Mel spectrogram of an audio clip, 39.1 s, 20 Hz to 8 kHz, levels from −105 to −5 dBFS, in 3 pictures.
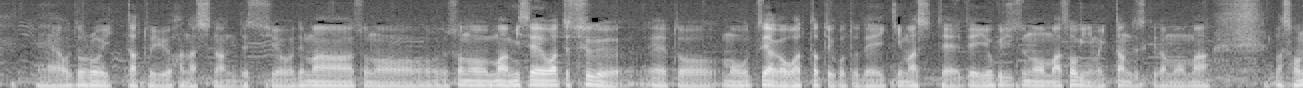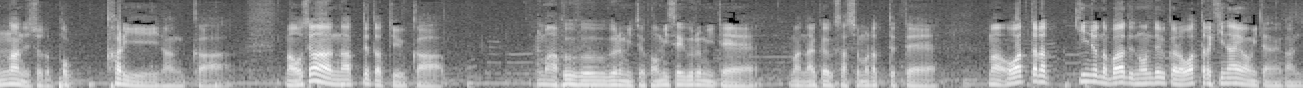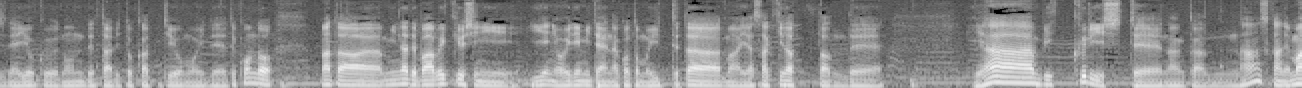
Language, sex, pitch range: Japanese, male, 80-120 Hz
